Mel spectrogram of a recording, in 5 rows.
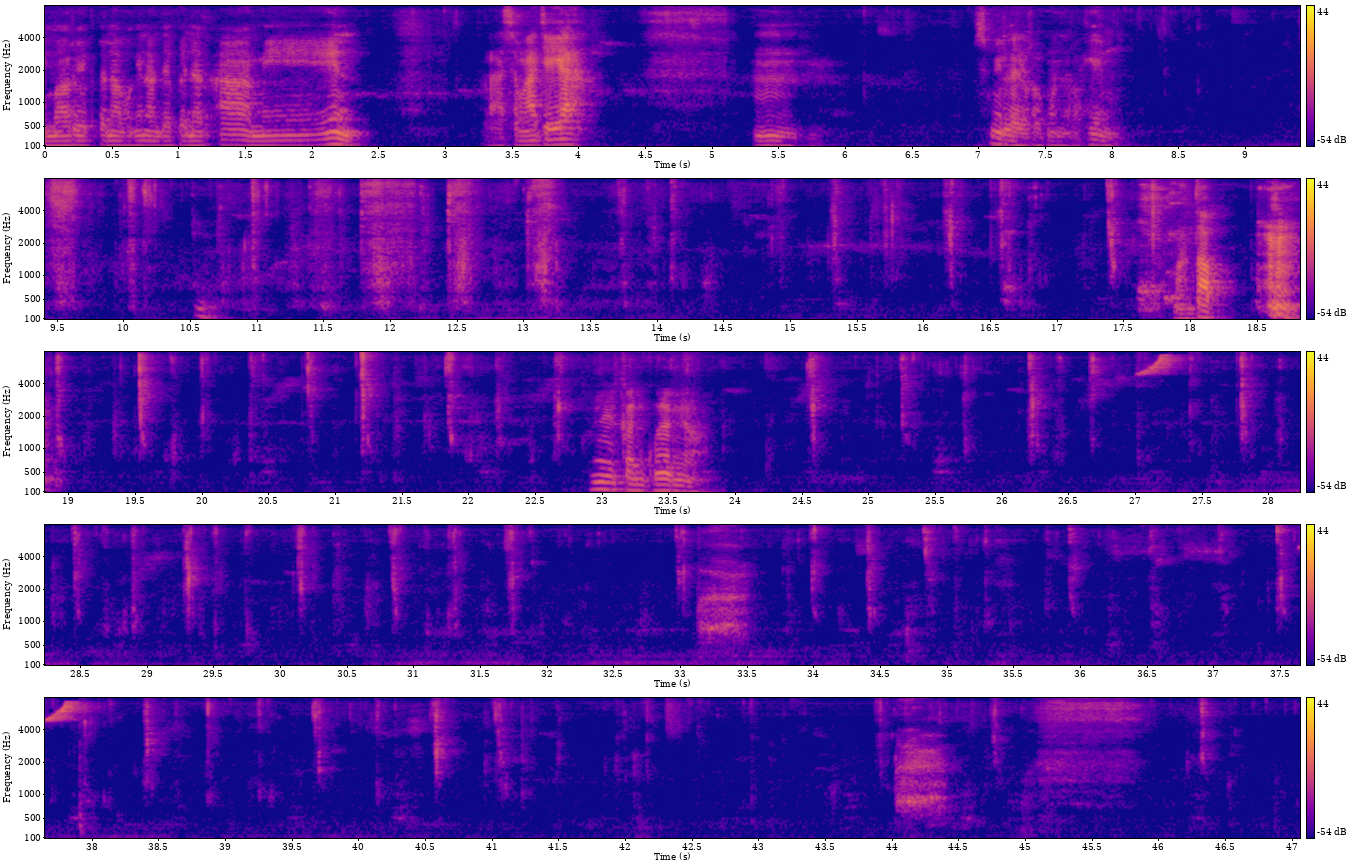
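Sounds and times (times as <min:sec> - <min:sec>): close-up chewing: 0:02.4 - 0:03.3, 0:08.1 - 0:47.0
wet mouth clicks and lip smacks: 0:24.3 - 0:44.9.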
